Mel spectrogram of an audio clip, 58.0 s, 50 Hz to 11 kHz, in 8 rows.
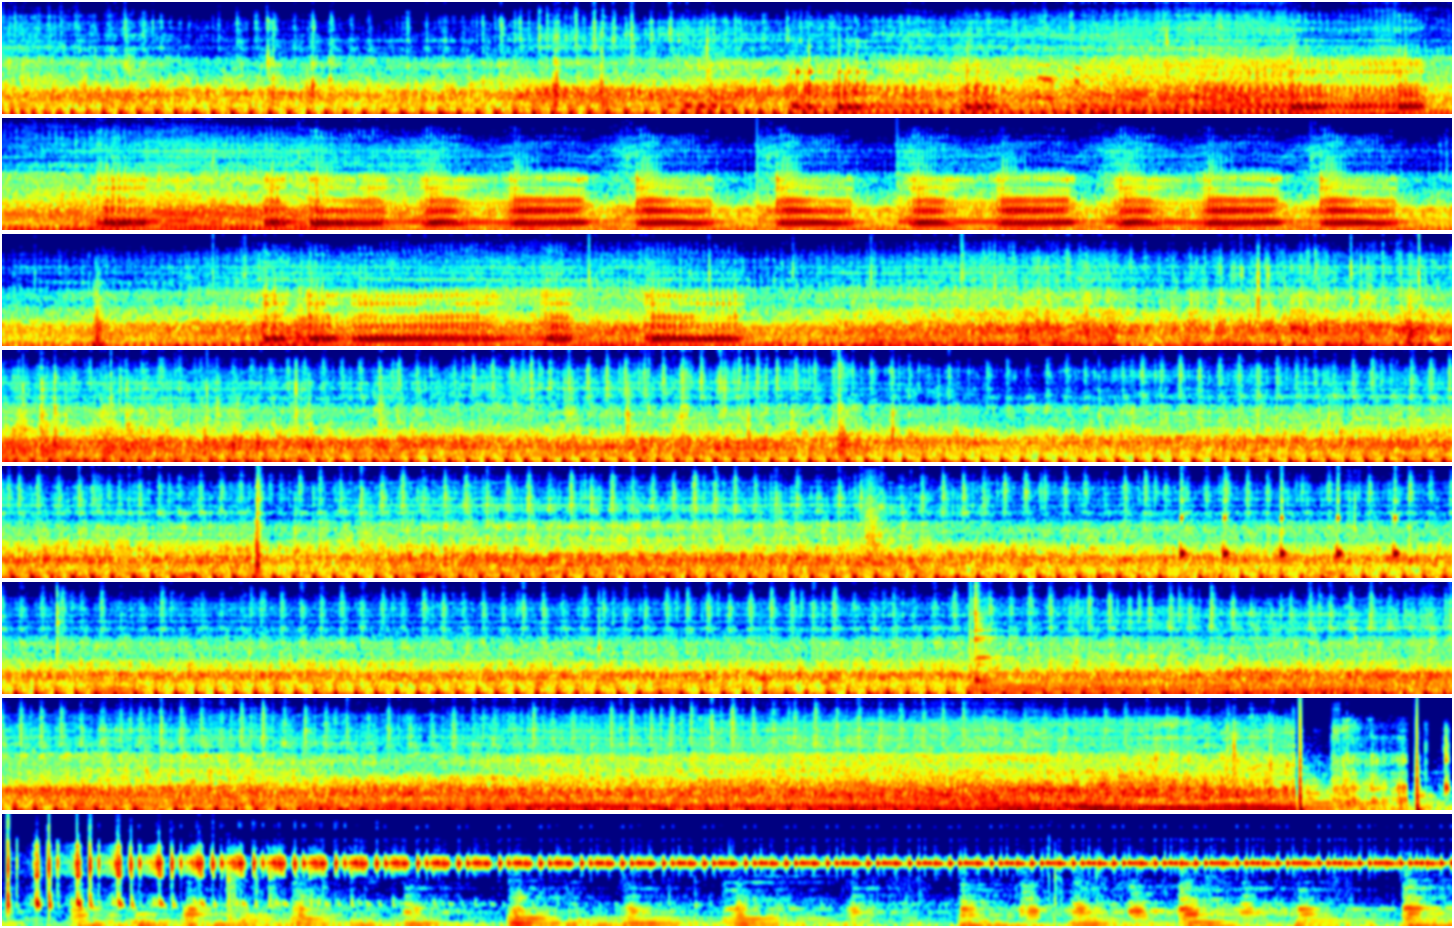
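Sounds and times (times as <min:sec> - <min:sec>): motorcycle engine revving: 0:00.0 - 0:58.0
short beeps: 0:34.9 - 0:36.1, 0:50.9 - 0:58.0.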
